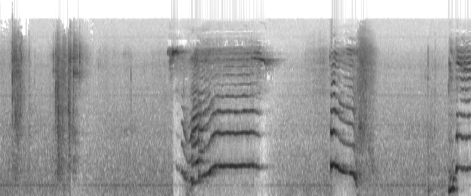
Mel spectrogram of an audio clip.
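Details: Jade, a female Dobermann, whines and complains indoors because she wants a tastier food, perhaps her siblings' food. Long drawn-out harmonic whines, each rising then sliding and flattening, come in two bouts with a short high squeak at the end, over light background clatter.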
